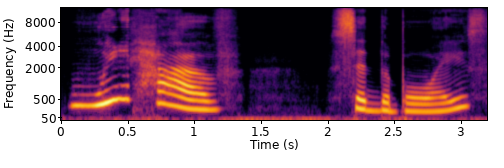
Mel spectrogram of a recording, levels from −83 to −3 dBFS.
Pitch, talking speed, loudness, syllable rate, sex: 280 Hz, 95 wpm, -15 LUFS, 2.4 syllables/s, female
